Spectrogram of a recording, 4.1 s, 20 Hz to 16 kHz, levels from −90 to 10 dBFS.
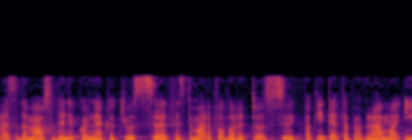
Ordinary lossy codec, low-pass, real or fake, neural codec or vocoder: AAC, 96 kbps; 7.2 kHz; fake; codec, 16 kHz, 1.1 kbps, Voila-Tokenizer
